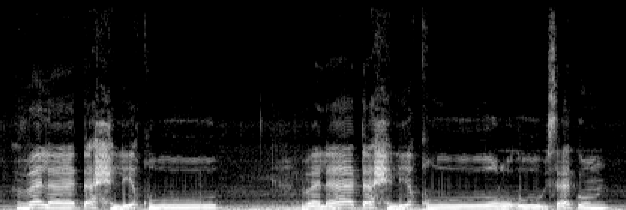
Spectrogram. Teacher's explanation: قاف کو آپ پر پڑھیں گے کیونکہ قاف حروف مستعلیہ میں سے ہے، را کو بھی پر پڑھیں گے را کے اوپر پیش کی وجہ سے۔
